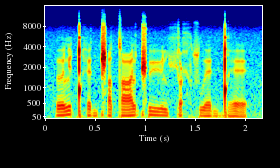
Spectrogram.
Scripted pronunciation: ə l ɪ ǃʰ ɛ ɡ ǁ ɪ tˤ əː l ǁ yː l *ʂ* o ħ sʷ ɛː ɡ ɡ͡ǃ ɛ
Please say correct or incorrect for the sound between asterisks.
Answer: incorrect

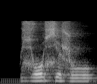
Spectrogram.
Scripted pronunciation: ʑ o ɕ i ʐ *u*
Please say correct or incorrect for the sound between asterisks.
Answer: correct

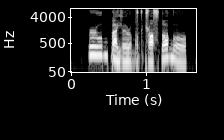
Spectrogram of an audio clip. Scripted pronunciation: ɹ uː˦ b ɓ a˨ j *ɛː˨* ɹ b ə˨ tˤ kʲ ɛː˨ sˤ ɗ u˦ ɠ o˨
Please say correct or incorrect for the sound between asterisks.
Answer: incorrect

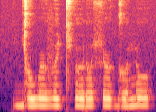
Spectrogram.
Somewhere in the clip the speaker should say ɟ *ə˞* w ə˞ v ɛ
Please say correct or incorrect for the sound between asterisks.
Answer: incorrect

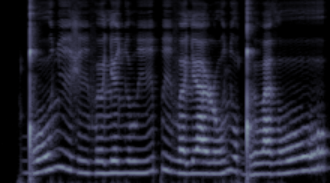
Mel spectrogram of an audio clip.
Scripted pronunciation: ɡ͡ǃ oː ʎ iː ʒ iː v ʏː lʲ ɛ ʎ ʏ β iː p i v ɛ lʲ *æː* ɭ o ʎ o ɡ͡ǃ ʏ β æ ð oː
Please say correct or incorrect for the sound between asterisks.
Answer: correct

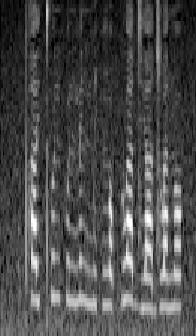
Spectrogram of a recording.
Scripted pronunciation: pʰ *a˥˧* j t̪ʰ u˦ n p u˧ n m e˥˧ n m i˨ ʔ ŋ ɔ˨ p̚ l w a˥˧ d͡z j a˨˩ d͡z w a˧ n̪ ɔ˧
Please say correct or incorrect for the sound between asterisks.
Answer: incorrect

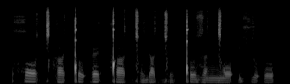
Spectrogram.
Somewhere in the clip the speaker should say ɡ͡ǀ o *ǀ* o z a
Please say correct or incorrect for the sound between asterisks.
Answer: incorrect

